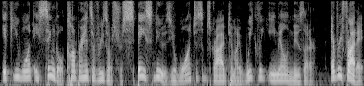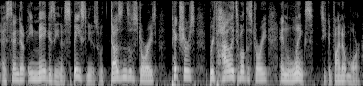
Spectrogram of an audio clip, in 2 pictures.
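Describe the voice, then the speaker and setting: A man's voice: on the high side, sing-song, moderate pace, hardly any pauses, no room sound. A man hosting a casual live question-and-answer show, talking in an informal, joking, conversational way. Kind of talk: casual live Q&A chat with viewers.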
